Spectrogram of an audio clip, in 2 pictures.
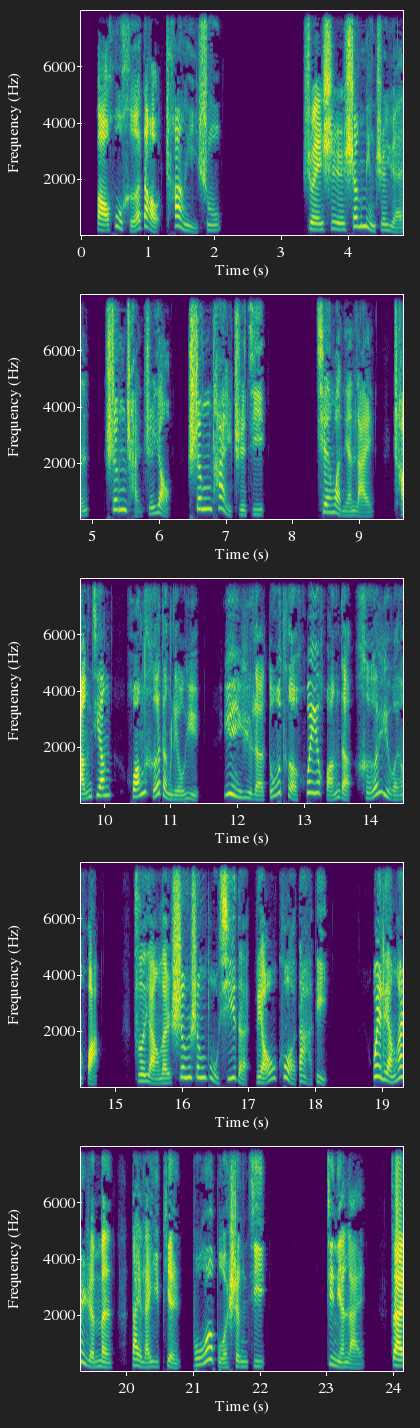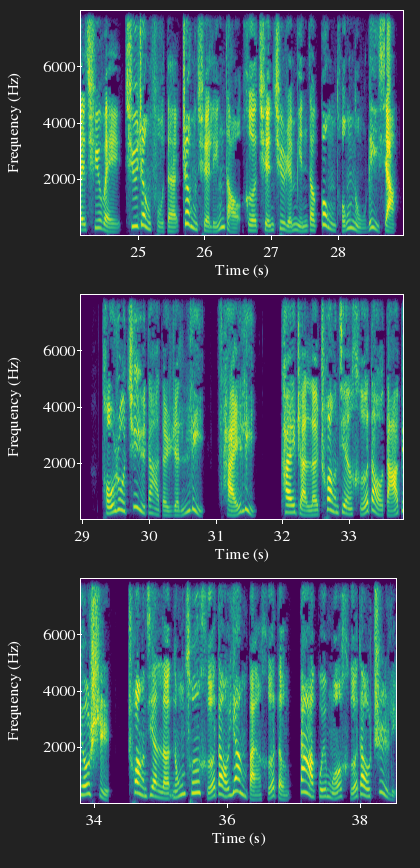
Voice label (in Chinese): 女 公告 公告倡议类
